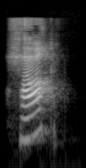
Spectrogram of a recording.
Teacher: the next Qaf will have Qalqala. And that qalqala will be very clear.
